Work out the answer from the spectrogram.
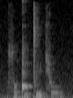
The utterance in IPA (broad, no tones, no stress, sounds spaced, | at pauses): s ɔ ǃ ḛ ǀ e t͡ɕʰ ɔ̰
